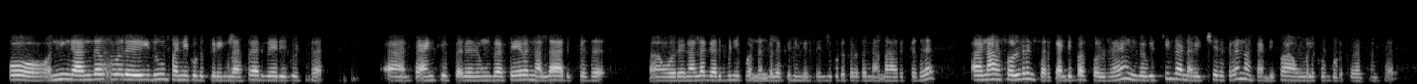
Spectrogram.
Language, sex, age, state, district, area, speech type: Tamil, female, 45-60, Tamil Nadu, Salem, rural, conversation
